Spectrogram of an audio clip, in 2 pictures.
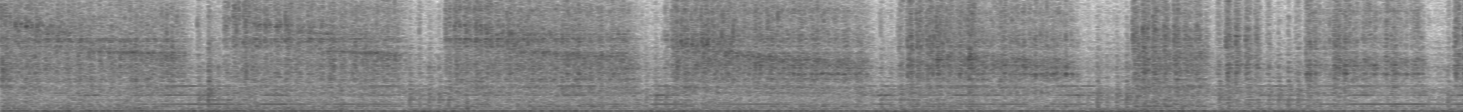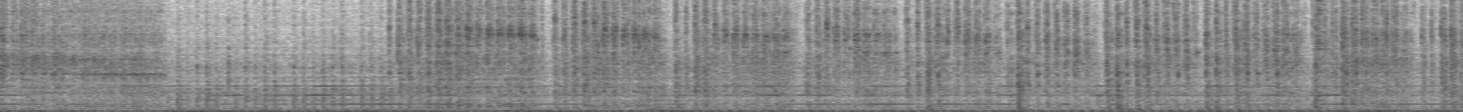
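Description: Lathe gouge cutting into a large spinning wooden log, a steady scraping and chattering as the chips fly off the uneven surface, with short knocks about once a second over the lathe motor's steady hum.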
